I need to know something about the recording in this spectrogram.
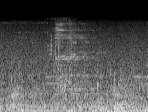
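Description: A bright, shimmering chime rings out and quickly fades.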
